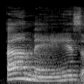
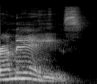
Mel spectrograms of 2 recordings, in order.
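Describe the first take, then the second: First: "Amaze" as A-maze, first syllable wrongly stressed. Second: "amaze" as a-MAZE, second syllable stressed; light "a", strong MAZE in "amaze". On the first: Teacher offering students a choice, "Amaze" stressed on A. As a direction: hit the A of "Amaze", light second syllable. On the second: Teacher offering students a choice, "amaze" stressed on MAZE. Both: Shown as a demonstration. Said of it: "you don't get to pick".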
